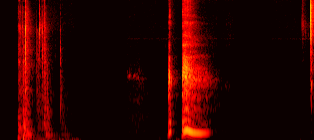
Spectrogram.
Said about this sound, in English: Oh yeah, great. Now he knocks. Come on in.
